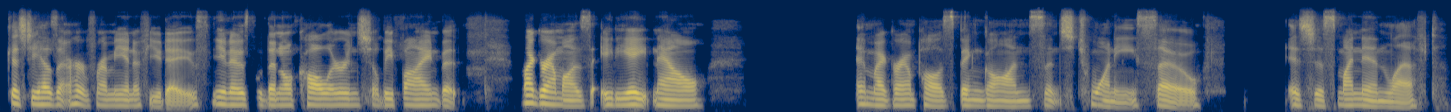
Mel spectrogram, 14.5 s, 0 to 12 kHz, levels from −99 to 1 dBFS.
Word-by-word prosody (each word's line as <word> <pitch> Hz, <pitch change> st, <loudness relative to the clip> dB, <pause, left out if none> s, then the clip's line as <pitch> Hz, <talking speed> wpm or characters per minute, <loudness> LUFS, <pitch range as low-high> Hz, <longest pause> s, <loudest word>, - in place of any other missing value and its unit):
'Cause 180 Hz, -5 st, +3 dB
she 165 Hz, -, 0 dB
hasn't 160 Hz, -1 st, +1 dB
heard 170 Hz, -7 st, -1 dB
from 140 Hz, -1 st, -3 dB
me 135 Hz, 0 st, -2 dB
in 135 Hz, 0 st, -1 dB
a 135 Hz, -, -3 dB
few 115 Hz, -4 st, -6 dB
days, 155 Hz, -, -1 dB
you 165 Hz, -1 st, +1 dB
know, 150 Hz, -1 st, +4 dB
so 150 Hz, +1 st, -9 dB
then 145 Hz, +1 st, +1 dB
I'll 145 Hz, 0 st, 0 dB
call 150 Hz, +1 st, +3 dB
her 150 Hz, +1 st, +1 dB
and 150 Hz, 0 st, -5 dB
she'll 140 Hz, -, -3 dB
be 145 Hz, 0 st, -1 dB
fine, 145 Hz, -1 st, 0 dB
but -, -, -2 dB, 0.6 s
my 195 Hz, 0 st, +8 dB
grandma's 135 Hz, -8 st, +4 dB
88 150 Hz, +1 st, +4 dB
now 135 Hz, -2 st, +2 dB, 1.5 s
and 165 Hz, -1 st, -3 dB
my 140 Hz, -1 st, +2 dB
grandpa's 135 Hz, -2 st, -1 dB
been 135 Hz, -2 st, -2 dB
gone 125 Hz, -2 st, -1 dB
since 145 Hz, +7 st, -2 dB
20 120 Hz, -, -4 dB
so 140 Hz, -, -1 dB, 0.9 s
it's 140 Hz, -, 0 dB
just 130 Hz, +1 st, -4 dB
my 145 Hz, -1 st, +1 dB
Nin 130 Hz, -5 st, -2 dB
left. 105 Hz, -3 st, -4 dB
145 Hz, 160 wpm, -24 LUFS, 130-150 Hz, 1.5 s, my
